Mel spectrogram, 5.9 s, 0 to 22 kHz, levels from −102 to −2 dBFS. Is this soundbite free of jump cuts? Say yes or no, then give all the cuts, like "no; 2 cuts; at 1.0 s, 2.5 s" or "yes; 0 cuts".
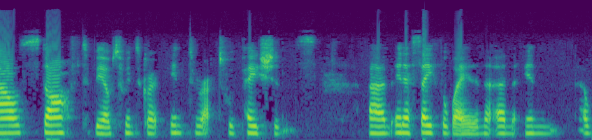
yes; 0 cuts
